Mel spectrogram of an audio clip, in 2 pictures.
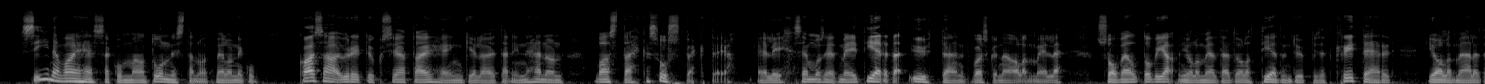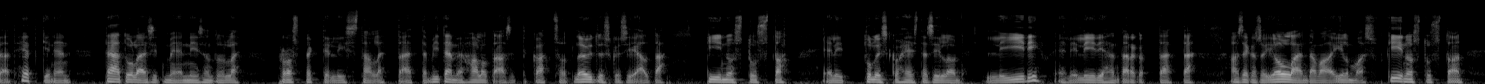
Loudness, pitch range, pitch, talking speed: -34 LUFS, 95-115 Hz, 100 Hz, 155 wpm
